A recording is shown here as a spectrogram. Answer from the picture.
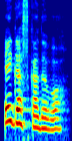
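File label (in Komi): эг ас кадӧ во, Komi, female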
